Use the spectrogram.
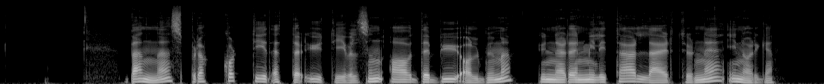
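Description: No technical faults can be heard in this recording.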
